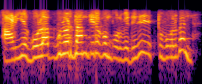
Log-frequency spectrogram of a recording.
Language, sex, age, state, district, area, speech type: Bengali, male, 45-60, West Bengal, Malda, rural, conversation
